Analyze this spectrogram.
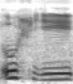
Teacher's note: احیی حمزہ کی پیش کو ح ساکن کے ساتھ ملائیں گے، یا کے نیچے کھڑی زیر 2 حرکت کھینچ کے ادا کریں گے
